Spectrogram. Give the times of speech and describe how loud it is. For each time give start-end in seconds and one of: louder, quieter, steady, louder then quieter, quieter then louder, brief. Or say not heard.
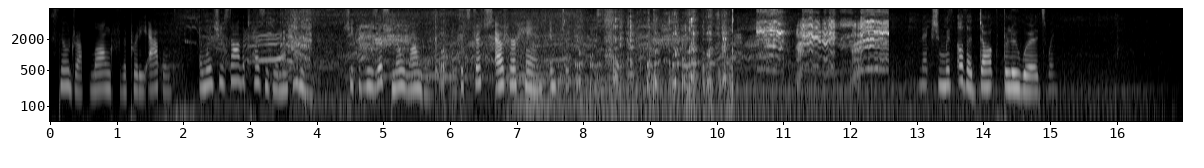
0.0-7.8 louder
13.0-15.1 brief.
